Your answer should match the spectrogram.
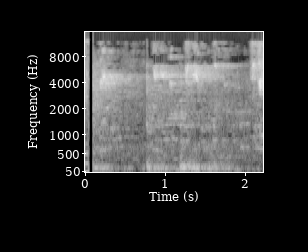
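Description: A basketball being dribbled on a hardwood gym floor, a few dull bounces, against the faint hubbub of the gym.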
